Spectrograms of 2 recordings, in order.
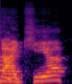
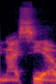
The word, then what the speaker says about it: Nicaea: like Council of Nicaea, or they call it Nicaea. Is how I hear it pronounced for the lore, but it's actually Nicaea, which is the famous where they put the Bible together.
